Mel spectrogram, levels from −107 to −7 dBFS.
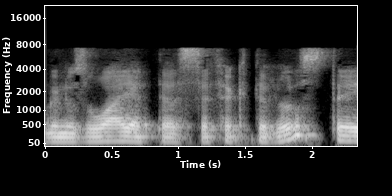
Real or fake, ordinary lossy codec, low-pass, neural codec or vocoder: real; MP3, 48 kbps; 7.2 kHz; none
